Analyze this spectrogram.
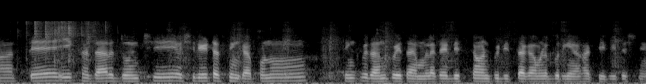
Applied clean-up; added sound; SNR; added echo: none; Chewing, mastication; 11 dB; none.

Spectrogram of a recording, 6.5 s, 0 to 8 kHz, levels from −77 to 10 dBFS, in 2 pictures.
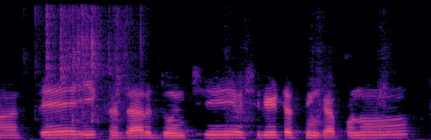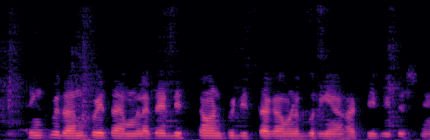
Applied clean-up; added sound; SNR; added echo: classical method log-MMSE.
